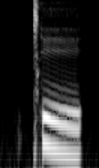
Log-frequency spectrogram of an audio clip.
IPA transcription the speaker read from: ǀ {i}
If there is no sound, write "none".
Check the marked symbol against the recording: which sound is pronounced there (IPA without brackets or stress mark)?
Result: e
